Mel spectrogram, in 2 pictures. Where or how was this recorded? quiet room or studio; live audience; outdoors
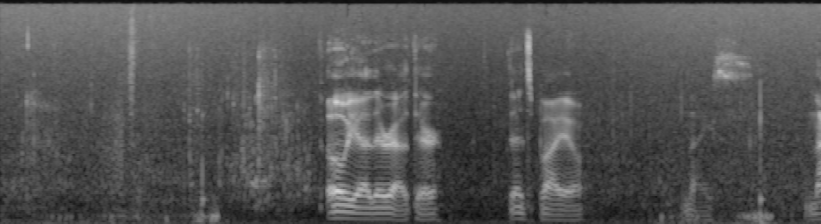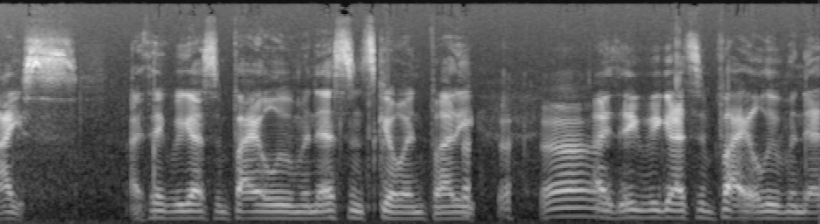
outdoors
